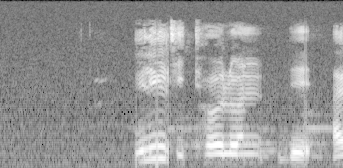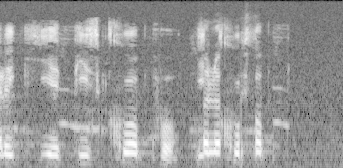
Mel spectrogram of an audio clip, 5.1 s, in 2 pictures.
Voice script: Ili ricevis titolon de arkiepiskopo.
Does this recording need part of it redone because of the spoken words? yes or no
yes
